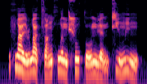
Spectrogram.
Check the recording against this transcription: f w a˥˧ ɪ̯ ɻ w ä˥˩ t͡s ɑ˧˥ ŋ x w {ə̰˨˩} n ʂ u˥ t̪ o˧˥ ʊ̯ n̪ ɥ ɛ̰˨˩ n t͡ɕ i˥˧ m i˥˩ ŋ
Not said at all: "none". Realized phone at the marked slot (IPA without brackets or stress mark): ə˥˩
